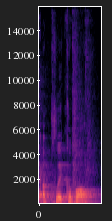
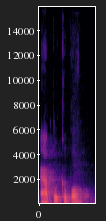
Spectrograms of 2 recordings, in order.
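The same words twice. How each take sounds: First: The stress is on the second syllable. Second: The stress is on the first syllable. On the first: It sounds less educated to the speaker. The speaker calls it wrong. "some people still say applicable" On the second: It sounds more educated to the speaker. The speaker calls it right. "And please learn that one"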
